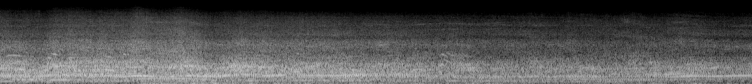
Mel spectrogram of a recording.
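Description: Speedway bikes roar around a dirt track in a race, a loud continuous engine drone with shifting pitch from several machines, steady throughout.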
